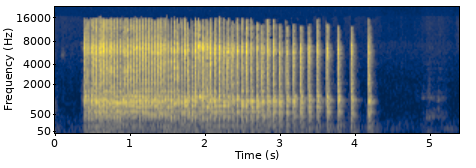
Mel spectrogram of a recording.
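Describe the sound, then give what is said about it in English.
A roulette wheel spins with a dense run of rapid ticks that gradually slow and spread apart, each click growing more distinct until the wheel comes to rest. “a few more spins left on the underclassmen roulette wheel. Here we go.”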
